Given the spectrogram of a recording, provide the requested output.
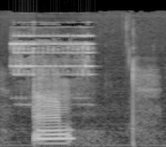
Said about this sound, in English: Okay, so the phone's ringing.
